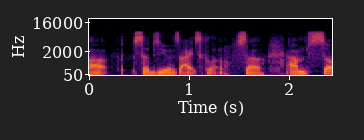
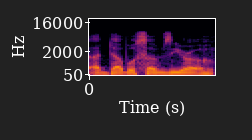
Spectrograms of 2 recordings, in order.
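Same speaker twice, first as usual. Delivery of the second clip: plain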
